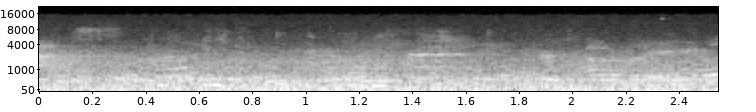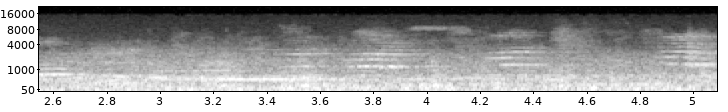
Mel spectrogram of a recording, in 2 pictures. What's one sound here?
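Young girls chatter with each other outdoors.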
